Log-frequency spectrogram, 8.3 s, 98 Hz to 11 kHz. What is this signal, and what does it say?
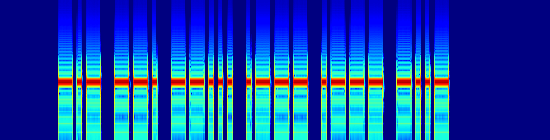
Morse code, heard as a keyed tone, about 17 wpm, 700 Hz. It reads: KG7JJX
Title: USA Call Signs Repeated 2x 17wpm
